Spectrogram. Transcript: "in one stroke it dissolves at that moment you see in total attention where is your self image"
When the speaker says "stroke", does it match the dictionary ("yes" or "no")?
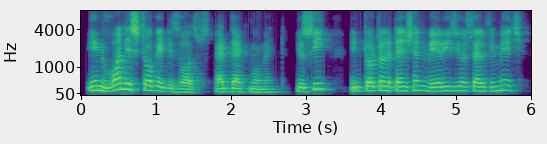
no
